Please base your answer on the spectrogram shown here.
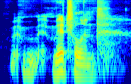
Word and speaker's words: Midtjylland: uh, Midtjylland.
